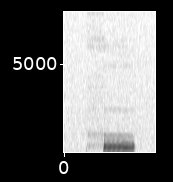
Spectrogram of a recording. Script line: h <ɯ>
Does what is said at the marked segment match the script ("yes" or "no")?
no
